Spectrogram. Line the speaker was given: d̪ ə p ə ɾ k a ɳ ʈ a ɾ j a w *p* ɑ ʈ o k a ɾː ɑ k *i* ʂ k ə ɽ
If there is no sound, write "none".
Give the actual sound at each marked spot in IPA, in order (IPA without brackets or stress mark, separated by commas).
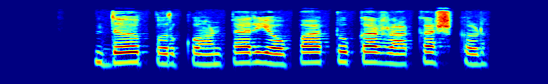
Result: p, a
